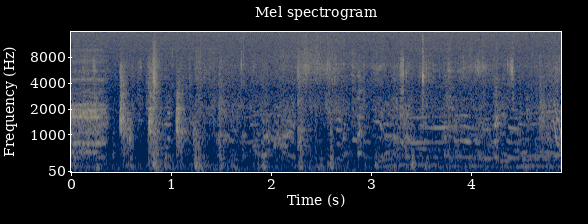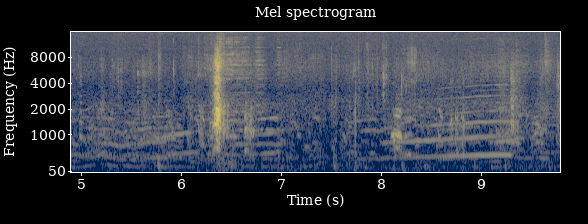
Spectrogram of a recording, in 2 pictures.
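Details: Layer hens, domestic chickens kept for eggs or meat, cluck and murmur in a busy flock, with soft overlapping calls, a few sharper squawks and one loud clatter partway through.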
